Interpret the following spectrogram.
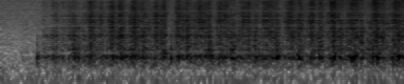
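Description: Faint, rapid dabbing of a sponge stencil dauber on a plastic stencil over a canvas, several soft taps a second. It starts about half a second in and keeps going.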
